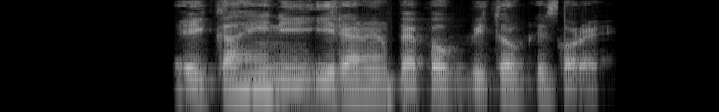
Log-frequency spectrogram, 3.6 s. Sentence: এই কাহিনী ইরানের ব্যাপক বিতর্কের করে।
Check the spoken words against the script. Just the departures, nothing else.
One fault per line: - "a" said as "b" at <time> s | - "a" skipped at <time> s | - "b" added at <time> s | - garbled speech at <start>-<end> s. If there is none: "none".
none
